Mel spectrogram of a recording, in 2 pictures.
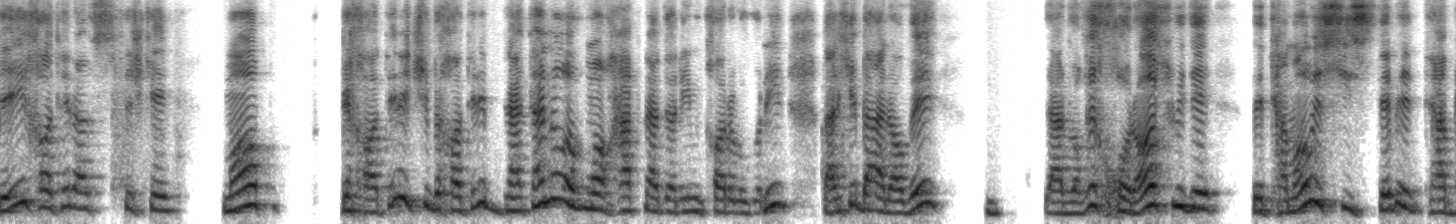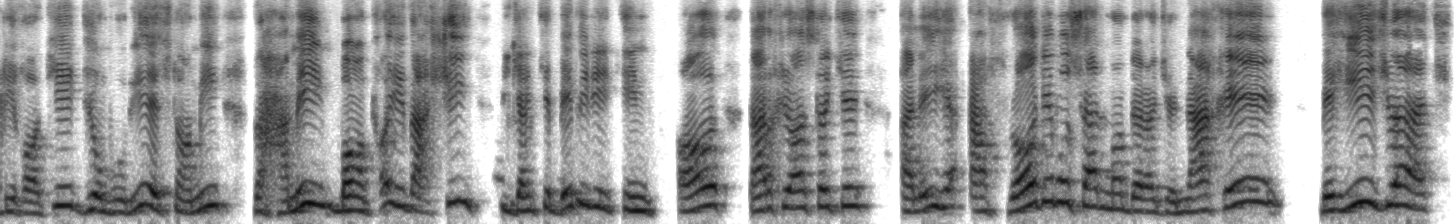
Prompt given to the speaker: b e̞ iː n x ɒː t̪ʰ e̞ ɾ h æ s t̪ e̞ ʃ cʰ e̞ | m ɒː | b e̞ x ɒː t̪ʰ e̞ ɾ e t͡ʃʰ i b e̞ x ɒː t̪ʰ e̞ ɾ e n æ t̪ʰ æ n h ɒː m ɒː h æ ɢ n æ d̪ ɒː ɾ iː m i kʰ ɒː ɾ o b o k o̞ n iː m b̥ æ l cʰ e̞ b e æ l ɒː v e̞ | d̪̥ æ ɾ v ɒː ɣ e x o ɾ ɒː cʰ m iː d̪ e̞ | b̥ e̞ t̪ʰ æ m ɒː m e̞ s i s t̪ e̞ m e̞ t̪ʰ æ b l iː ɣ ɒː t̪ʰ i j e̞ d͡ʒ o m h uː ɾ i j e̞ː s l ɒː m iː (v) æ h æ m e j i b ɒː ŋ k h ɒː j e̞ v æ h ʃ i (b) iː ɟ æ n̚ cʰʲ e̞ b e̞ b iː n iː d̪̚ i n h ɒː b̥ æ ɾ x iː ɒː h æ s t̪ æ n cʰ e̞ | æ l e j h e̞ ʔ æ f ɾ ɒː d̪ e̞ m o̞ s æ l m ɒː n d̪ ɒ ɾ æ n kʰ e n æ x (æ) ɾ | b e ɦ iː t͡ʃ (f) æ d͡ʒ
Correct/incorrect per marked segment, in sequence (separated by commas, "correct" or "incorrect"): correct, incorrect, incorrect, incorrect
